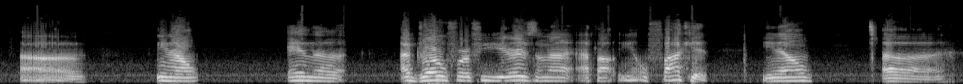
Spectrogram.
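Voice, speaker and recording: Speaking very slowly with long, frequent pauses, a man uses a fairly high pitch with ordinary variation amid noticeable background noise. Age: 50s. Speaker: truck driver podcaster. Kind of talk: casual monologue. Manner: halting, many fillers; unscripted off the cuff.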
